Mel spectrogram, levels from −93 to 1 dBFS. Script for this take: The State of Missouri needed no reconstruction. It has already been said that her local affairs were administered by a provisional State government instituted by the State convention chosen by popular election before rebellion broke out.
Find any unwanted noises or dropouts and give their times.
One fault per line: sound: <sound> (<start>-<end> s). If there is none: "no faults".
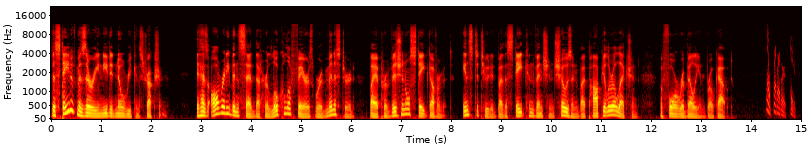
sound: chirp (14.3-14.9 s)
